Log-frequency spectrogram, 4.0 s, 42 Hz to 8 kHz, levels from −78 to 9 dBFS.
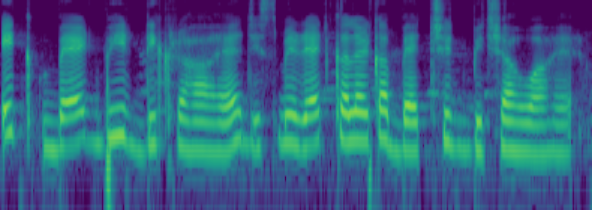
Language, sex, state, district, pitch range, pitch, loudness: Hindi, female, Assam, Sonitpur, 195-240 Hz, 215 Hz, -16 LUFS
